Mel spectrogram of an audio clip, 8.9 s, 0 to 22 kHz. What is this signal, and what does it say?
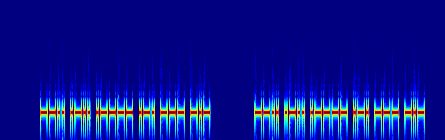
Morse code, heard as a keyed tone, about 28 wpm, 700 Hz. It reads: ZL1ROK ZL1ROK
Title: DXCC-100 Call Signs - 6 Characters - Repeated 3x - 28wpm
